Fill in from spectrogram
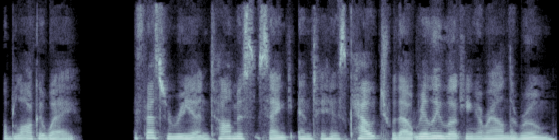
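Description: Reading a scripted horror tale, the narrator uses a low voice and a steady, measured pace. Each line comes out clearly phrased.

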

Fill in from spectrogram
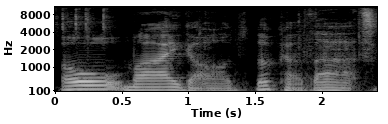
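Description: A man's voice: mid-range voice, animated, takes it slowly, gravelly, mellow. A man hosting an enthusiastic gameplay showcase, exclaiming often as he shows off new creatures. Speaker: game showcase host. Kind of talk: excited gameplay commentary.

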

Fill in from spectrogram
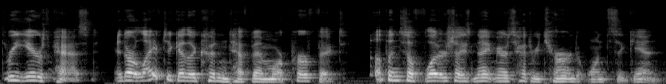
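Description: A fan fiction narrator, a man with a slightly high, mellow voice, reads a scripted first-person story as dramatic narration. He speaks at a normal speed with an animated delivery. Guitar and plucked string music plays behind him.

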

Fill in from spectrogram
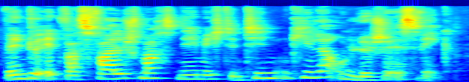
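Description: A woman voicing a cheeky male ink monster from a children's storybook, croaky and giggly, pitched above her reading voice. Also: animated, normal speed, close to an everyday voice. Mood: gleeful.

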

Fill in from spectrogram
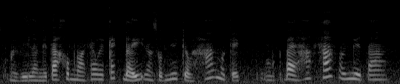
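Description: A woman from Vietnam teaching English pronunciation in a video lesson, patiently explaining and slowly modeling example sentences. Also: a little high, lively intonation, a little hiss or hum, poor audio. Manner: patient, repeats example phrases slowly and clearly.

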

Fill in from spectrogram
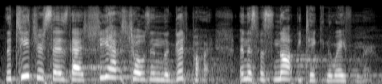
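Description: Young woman acting flustered, high-pitched Martha, theatrically exaggerated. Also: lively intonation, brisk. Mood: indignant, baffled. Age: teens to young adult. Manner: exaggerated, theatrical intonation, swinging from hushed asides to shouts. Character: flustered, bossy Martha, harried biblical kitchen hostess, exasperated with sister. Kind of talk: dramatic monologue, expressive stage reading. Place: stage in a large auditorium with audience. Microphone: headset. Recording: reverberant large hall, headset mic.

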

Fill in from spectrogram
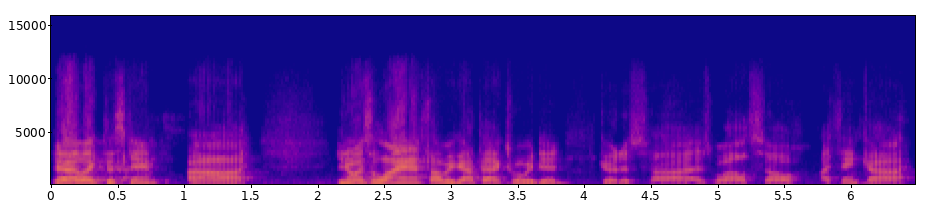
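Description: A man's voice: lowish voice, fairly even intonation, normal speed, pushed and bright, slight background noise. A young man, a hockey player, answering post-game questions in a team media room, speaking plainly with many fillers into a desk mic. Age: young adult. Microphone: desk mic in front.

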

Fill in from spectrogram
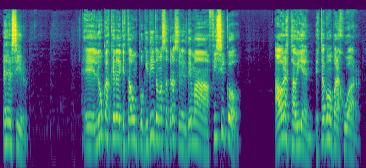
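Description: Young Rioplatense-accented male streamer, loose chatty delivery, slightly high pitch, faint music bed. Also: expressive, a little fast, a bit bright. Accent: Rioplatense Spanish. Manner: chatty, laughs often, reads out viewer comments. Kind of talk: casual live-stream football chat.

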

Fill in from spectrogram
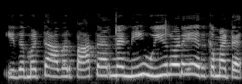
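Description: Woman doing a captive cartoon wife, super high squeaky voice, calm and stubborn. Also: fast. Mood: pleading. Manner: calm, pleading then lecturing at length. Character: young wife held captive, defiant and steady. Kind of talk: cartoon drama voice acting.

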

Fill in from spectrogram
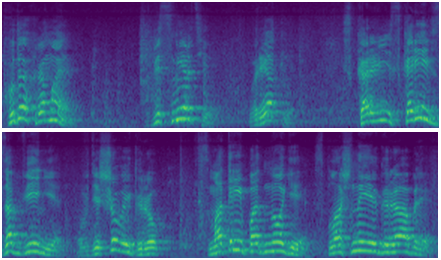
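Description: A man in his thirties declaims poetry dramatically, with an emphatic, drawn-out, rhythmic delivery, recorded in a room. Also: high-pitched, big pitch swings. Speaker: poet reading own verse. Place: gallery room with seated guests at tables. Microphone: handheld camera nearby. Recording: muffled, noisy, echoey room recording.

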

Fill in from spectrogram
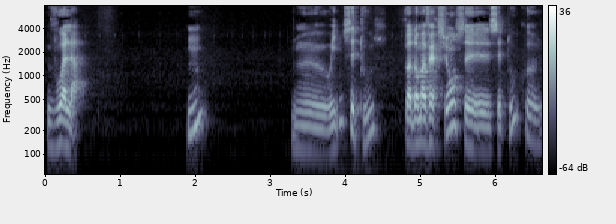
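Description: A man's voice: mid-range voice, very animated, takes it slowly, darkish tone. A man telling a comic version of a fairy tale at home, recorded on a webcam in front of a door, with mock-exasperated asides. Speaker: amateur video maker telling a fairy tale. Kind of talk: comic storytelling.

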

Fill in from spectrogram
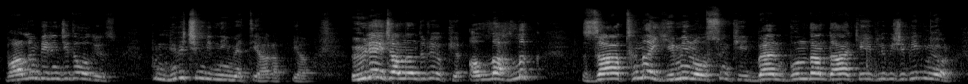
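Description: A man's voice: extremely high pitch, expressive, fairly quick, a bit bright. A man with a Turkish accent leading a religious study circle, talking with fervent, emphatic storytelling. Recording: echoey room recording.

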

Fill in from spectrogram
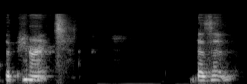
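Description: A woman's voice: medium pitch, little pitch movement, extremely slow, low-quality recording. A woman in her sixties hosting an interview over a video call, encouraging and affirming toward her guest. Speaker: interview host. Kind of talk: supportive interview conversation. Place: indoors, home room. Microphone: video call webcam.

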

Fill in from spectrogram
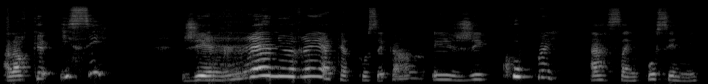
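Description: Chatty Québécoise craft demonstrator, lively. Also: female voice, on the high side, takes it slowly. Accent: Québécois French. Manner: chatty, explains step by step, answers viewers. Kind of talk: casual live craft tutorial. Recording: voice somewhat far from the mic.

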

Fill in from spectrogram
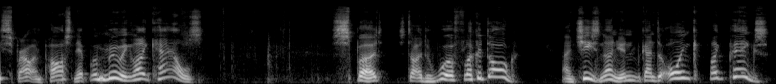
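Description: A man reading a children's story aloud in a lively, animated way. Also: sits high, husky.

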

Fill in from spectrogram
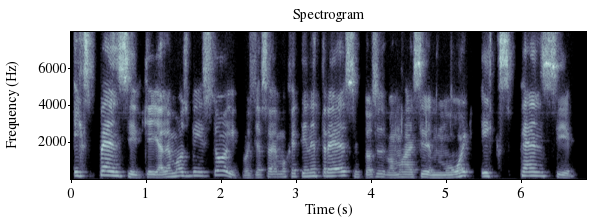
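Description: A man teaching an English lesson, explaining patiently step by step and repeating words slowly to show their pronunciation. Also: fairly high pitch, animated, a bit bright. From Latin America. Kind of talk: recorded online lesson.

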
